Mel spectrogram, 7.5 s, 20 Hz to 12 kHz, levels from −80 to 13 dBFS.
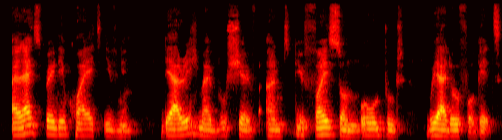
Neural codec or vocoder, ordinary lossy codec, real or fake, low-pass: codec, 24 kHz, 0.9 kbps, WavTokenizer, medium speech release version 2; none; fake; 10.8 kHz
